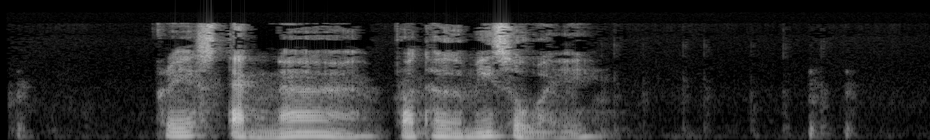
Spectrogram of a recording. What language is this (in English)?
Thai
